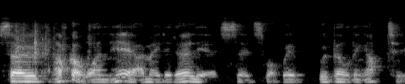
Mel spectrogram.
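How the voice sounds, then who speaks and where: A somewhat breathy man's voice at a medium pitch. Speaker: coding educator. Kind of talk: tutorial. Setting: live stream.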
